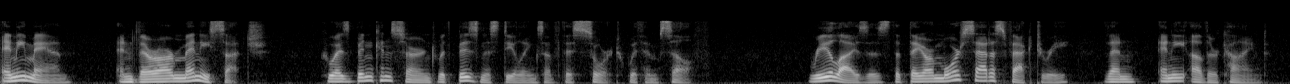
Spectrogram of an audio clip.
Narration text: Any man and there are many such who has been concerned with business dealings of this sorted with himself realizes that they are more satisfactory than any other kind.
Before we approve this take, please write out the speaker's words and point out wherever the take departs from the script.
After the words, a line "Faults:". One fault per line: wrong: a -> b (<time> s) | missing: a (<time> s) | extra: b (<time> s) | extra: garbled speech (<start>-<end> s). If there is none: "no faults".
Any man and there are many such who has been concerned with business dealings of this sort with himself realizes that they are more satisfactory than any other kind.
Faults:
wrong: sorted -> sort (5.8 s)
